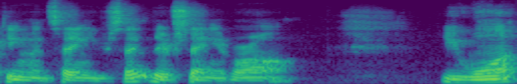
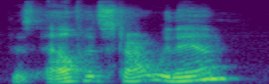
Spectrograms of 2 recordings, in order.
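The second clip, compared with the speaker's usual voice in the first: higher, rising teacher question; quizzing pupils; 6 semitones higher than usual. Shown as a demonstration. Teacher quizzing young learners on letters, high rising question. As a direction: lift the pitch to prompt an answer.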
